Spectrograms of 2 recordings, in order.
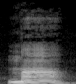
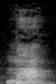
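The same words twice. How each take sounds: First: MA dropped close to speaking pitch; lower tone attempt. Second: MA lifted high again; better tone attempt. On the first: Retrying the tone for viewers, lower MA. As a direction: bring "ma" down toward your usual pitch. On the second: Finding the tone for viewers, high-pitched MA. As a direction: say "ma" high with a short arch. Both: Shown as a demonstration. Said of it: "that sounds more like it".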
